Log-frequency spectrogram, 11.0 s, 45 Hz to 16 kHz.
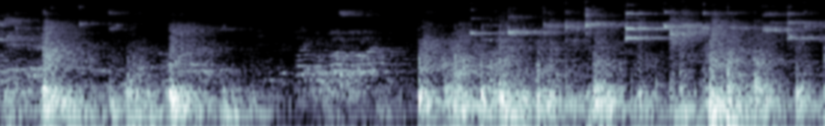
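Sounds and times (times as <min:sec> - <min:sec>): shoes squeaking on gym floor: 0:00.0 - 0:02.0, 0:06.1 - 0:11.0
ball bouncing on wooden floor: 0:05.6 - 0:11.0.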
